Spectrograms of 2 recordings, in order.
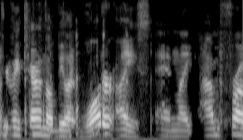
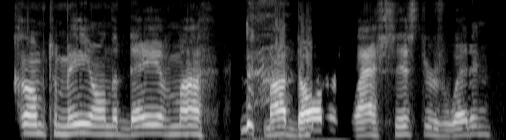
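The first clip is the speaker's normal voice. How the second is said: put-on Southern US accent; 4 semitones higher than usual. Misquoting a famous gangster-movie line, slipping into a southern accent. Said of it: "you just went southern with that shit".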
